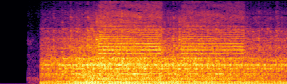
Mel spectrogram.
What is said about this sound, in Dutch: Ik sprong recht, want ik hoorde zwaar motorengeronk en ik zag de felle reflectoren van een vrachtwagen door de duisternis boren.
